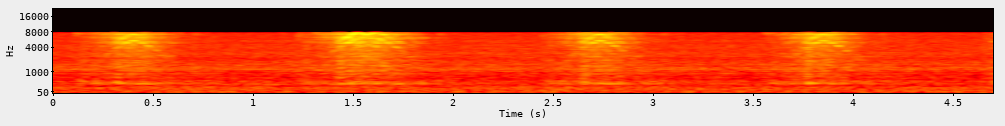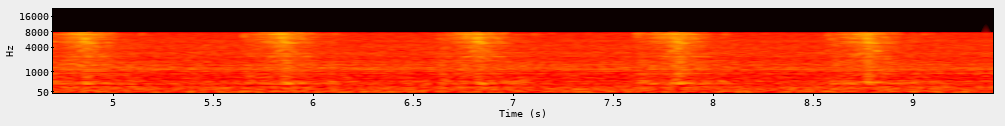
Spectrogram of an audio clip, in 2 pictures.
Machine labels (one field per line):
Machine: slide rail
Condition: normal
